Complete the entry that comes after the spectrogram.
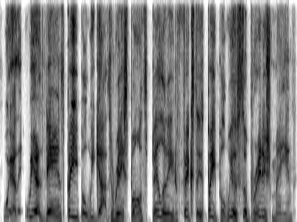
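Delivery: high put-on smug British voice; mock posh Brit. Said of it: "Not sure why they're talking like this".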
